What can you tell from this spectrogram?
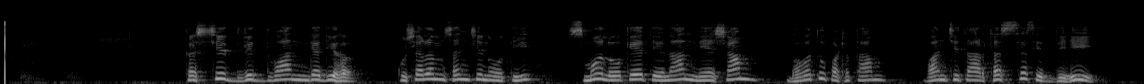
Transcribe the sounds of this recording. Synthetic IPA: kɐʃt͡ʃid̪ʋid̪ʋaːnjɐd̪iɦɐ | kuʂɐlɐmsɐɲt͡ʃinoːt̪i | smɐloːkeːt̪eːnaːnːeːʃaːm | bʱɐʋɐt̪upɐʈʰɐt̪aːm | ʋaːɲt͡ʃit̪aːɾt̪ʰɐsjɐsid̪ʱːiɦi

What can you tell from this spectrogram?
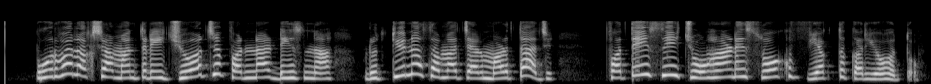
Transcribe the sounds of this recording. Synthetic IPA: puɾʋəɾəkʃamənt̪ɾid͡ʒoɾd͡ʒfəɾnaɖisna | mɾʊt̪junasəmat͡ʃaɾməɭt̪ad͡ʒ | fət̪esid͡ʒoɦaɽ̃esokʰʋjək̚t̪kəɾjoɦət̪o̰

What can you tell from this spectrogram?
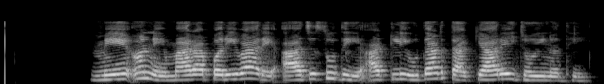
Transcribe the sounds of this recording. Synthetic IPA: meənemaɾapəɾiʋaɾeʔad͡ʒsud̪ʱia̰ʈliud̪aɾt̪akjaɾəid͡ʒoinət̪ʰi

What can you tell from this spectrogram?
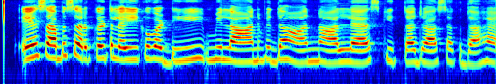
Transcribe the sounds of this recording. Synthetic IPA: eːsəbsəɾkəʈləiːkəʋəɖiːmɪlaːnʋɪd̪aːnːaːlːɛːskiːt̪aːd͡ʒaːsəkd̪aːɦɛː

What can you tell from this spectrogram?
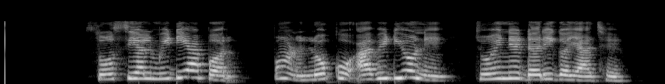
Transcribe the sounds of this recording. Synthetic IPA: soʃijəlmiɽijapəɾ | pəɳlokoʔaʋiɽijone | d͡ʒoineɖəɾiɡəjat͡ʃʰe

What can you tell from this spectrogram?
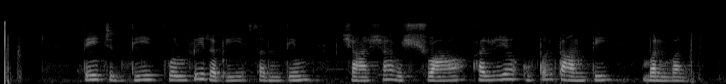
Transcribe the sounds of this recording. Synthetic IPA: t̪eːt͡ʃɪd̪ʱːepʊɾʋiɾɐbʱesɐnt̪imʃaːʃaːʋɪʃʋaːɐɾjəʔʊpɾɐt̪ãːnt̪ibɐnbən

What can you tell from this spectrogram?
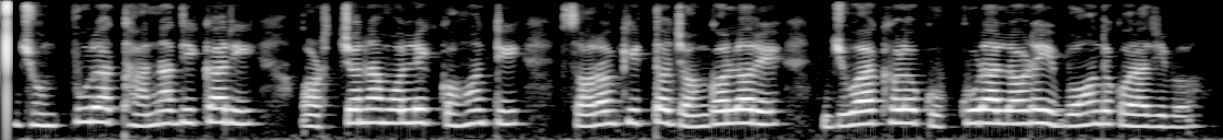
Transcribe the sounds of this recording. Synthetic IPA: d͡ʒʱumpuɾat̪ʰanad̪ʱikaɾiɔɾt͡ʃɔnamɔlikɔɦɔnt̪i | sɔɾɔŋkʰit̪ɔd͡ʒɔŋɡɔlɔɾe | d͡ʒuakʰeɭɔkukuɽalɔɽ̤ejbɔnd̪ʱɔkɔɾad͡ʒibɔ

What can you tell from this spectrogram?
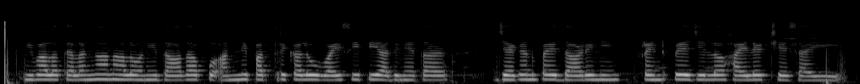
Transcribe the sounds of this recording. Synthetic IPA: iʋaːɭɐt̪ɛlɐŋɡaːɳaːlo̞ːnid̪aːd̪aːpuʔɐnːipɐt̪ɾikɐluʋɐjsiːpiːɐd̪ʱinɛːt̪ɐ | d͡ʒɛɡɐnpɐjd̪aːɽinipʰɾeɳɖpe̞ːd͡ʒilːo̞ːhɐjleːʈ̚t͡ʃɛːʃaːji

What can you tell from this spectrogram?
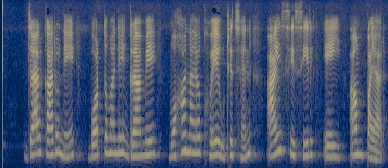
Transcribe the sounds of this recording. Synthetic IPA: d͡ʑaɾkaɾonebɔɾt̪omaneɡɾamemɔɦanaeokhoeuʈʰet͡ɕʰenajsisiɾejampaeaɾ

